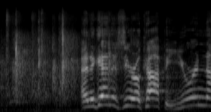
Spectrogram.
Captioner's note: applause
